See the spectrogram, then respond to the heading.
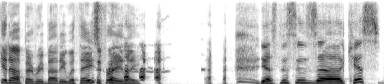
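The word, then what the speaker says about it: Frehley: going to hear ace fraley as i found out it's pronounced that's what um it was never freely it was never freely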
